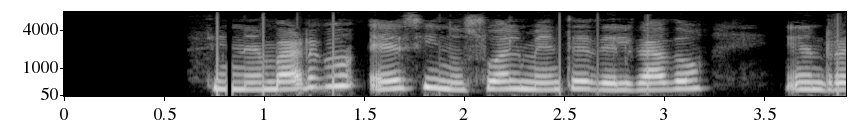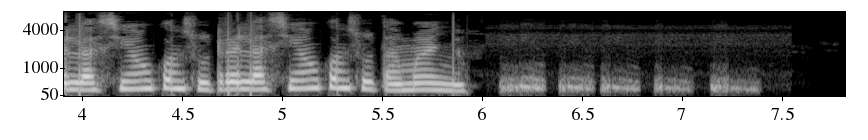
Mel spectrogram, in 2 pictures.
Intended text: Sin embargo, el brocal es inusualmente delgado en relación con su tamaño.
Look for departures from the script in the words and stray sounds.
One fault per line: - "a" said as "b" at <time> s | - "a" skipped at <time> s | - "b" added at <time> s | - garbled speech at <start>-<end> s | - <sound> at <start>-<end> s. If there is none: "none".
- dropout at 0.8-0.8 s
- "el brocal" skipped at 1.4 s
- "relación con su" added at 4.7 s
- laugh at 6.1-7.4 s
